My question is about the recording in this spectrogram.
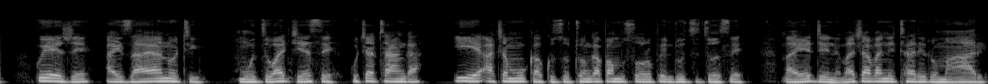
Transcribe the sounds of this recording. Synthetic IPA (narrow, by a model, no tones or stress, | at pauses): uje̞ʐe̞aizajaːno̞ːti | mud͡ziwad͡ʒe̞se̞ut͡ʃataːŋɡa | ije̞ʔat͡ʃamukakuzo̞to̞ŋɡapamuso̞ɾo̞pe̞ndud͡zid͡zo̞ːse̞ | ʋaɦe̞dʱe̞nʋat͡ʃaʋane̞tʰaɾiro̞maːɾi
